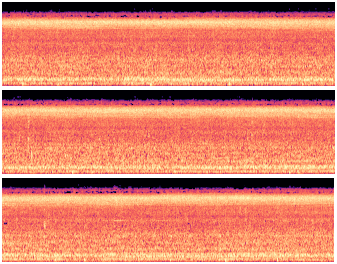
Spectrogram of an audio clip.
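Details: A hot-day recording of Japanese honey bees fanning: a continuous droning buzz, low and layered. It stays steady throughout, accompanied by an unbroken high sizzling band.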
